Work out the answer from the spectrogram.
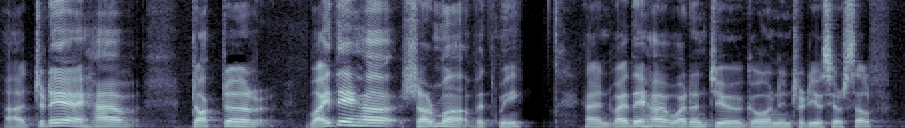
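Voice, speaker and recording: A man's voice: mid-range voice, moderate pace. A man hosting a podcast, asking questions in a casual way with some fillers. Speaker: podcast host. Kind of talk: podcast interview.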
